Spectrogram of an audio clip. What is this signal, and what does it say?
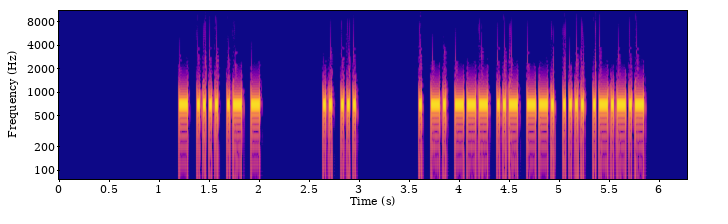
Morse code, heard as a keyed tone, about 40 wpm, 700 Hz. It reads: THAT IS ENOUGH.
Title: 3x Word-Spacing - Sentences from Top 400 Words - 40wpm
